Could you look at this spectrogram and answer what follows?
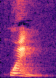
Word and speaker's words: quem: E o quem a gente pronuncia quen, né?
